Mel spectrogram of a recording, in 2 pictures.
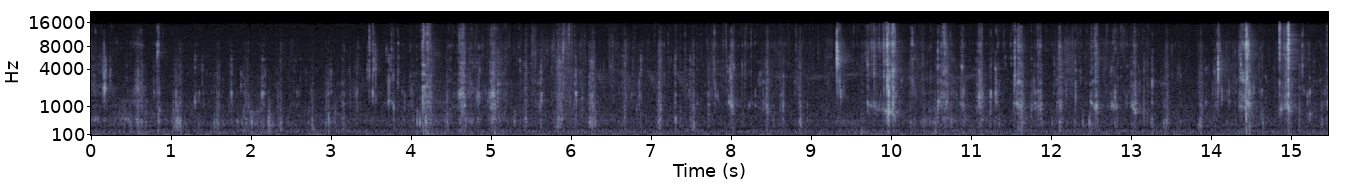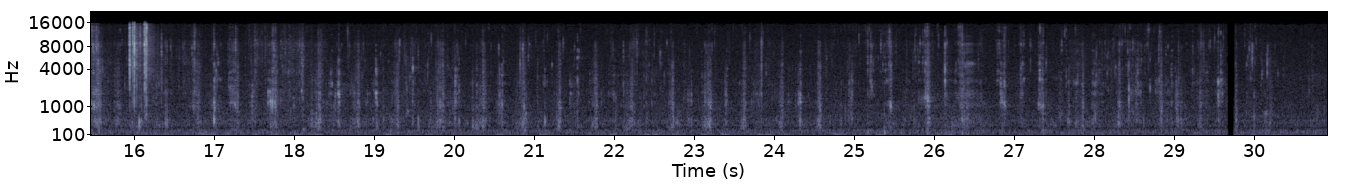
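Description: A person chewing and crunching mouthfuls of spicy papaya salad, with irregular crisp crunches that come in clusters and are loudest around the middle.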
